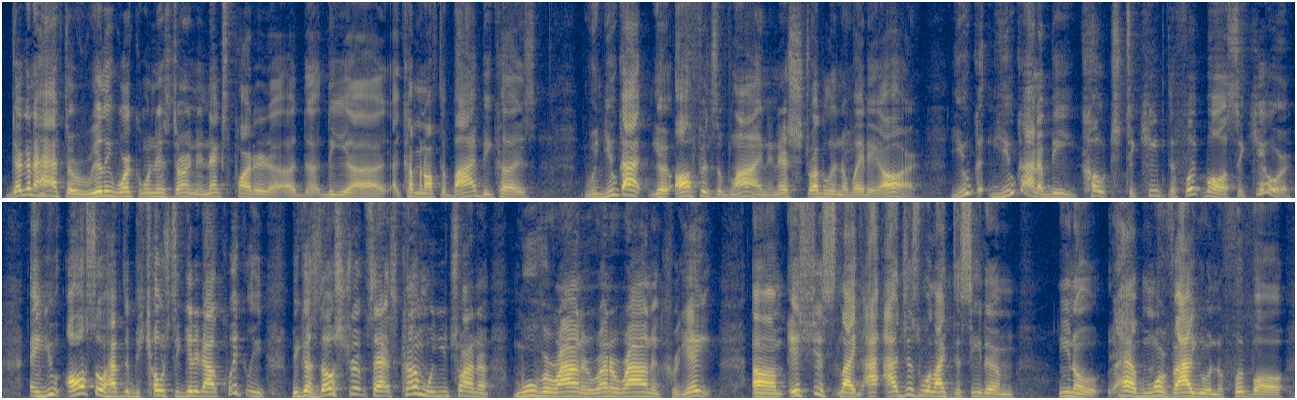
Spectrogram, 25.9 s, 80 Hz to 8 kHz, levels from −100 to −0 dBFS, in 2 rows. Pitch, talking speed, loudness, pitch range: 165 Hz, 215 wpm, -21 LUFS, 140-185 Hz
